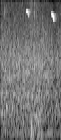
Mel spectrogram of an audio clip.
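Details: A Carolina chickadee visiting a front-porch bird feeder gives two thin, very high, short call notes about half a second apart over a steady hiss like running water.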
